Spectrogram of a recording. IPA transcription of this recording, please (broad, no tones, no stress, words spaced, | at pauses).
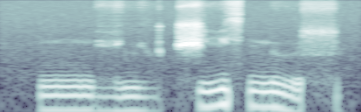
nːe̤lʲṳt͡ʃisʲ nɯɬ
